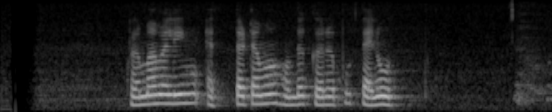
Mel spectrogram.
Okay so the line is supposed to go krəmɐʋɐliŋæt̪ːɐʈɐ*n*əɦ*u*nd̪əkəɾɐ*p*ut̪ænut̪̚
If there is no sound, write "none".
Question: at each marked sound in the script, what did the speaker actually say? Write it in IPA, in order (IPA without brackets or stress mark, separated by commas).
m, o, p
